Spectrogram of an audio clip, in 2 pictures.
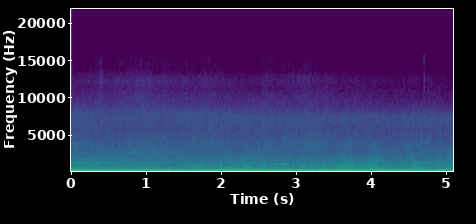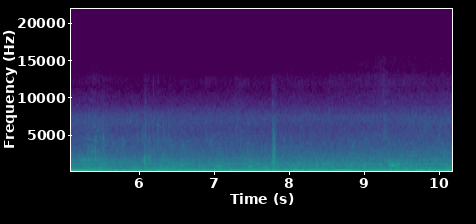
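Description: A car engine idling steadily with a low rumble, with wind on the microphone.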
